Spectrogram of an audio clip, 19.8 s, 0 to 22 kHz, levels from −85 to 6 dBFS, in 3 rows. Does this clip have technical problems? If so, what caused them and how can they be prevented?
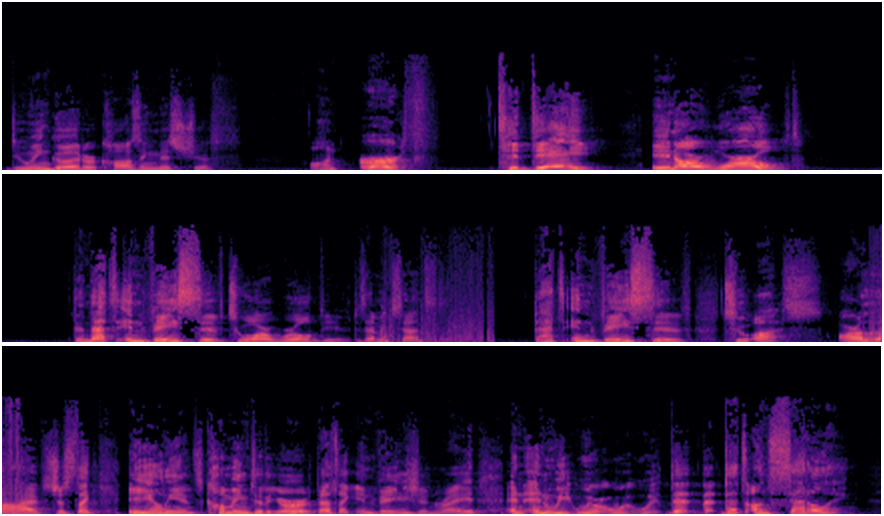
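Yes. Loose connector crackle appears from 9.34 to 10.28 s and again from 13.05 to 13.37 s, between "invasive to us our" and "just like aliens coming". A dirty or worn contact rapidly broke and remade the circuit, chopping the signal into irregular scratchy bursts. On a waveform these show as jagged spikes and dropouts. On a spectrogram they appear as scattered broadband vertical streaks. Cleaning or replacing the connector and securing the cable against movement prevents this.

A sudden gain jump runs from 15.70 to 16.69 s. The speech and the background noise drop together by about 6 dB at once and come back up at the end. The likely cause is a digital gain change applied between adjacent samples without any ramp. The waveform envelope shows a clean step down and a step back up. The spectrogram shows the whole band dimming abruptly at both edges. Applying gain changes with short fades avoids the step.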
